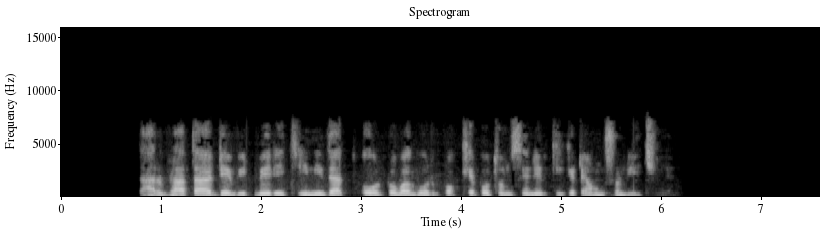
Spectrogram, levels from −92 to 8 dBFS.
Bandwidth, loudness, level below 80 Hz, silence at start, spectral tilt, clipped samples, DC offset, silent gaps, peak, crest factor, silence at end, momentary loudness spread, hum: 7.6 kHz; -21 LUFS; -62 dBFS; 0.8 s; -5.5 dB/octave; under 0.1%; under 0.1%; none; 0 dBFS; 20 dB; 1.65 s; 9 LU; none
